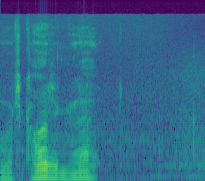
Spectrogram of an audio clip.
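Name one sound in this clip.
An elderly man speaks briefly through a microphone.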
